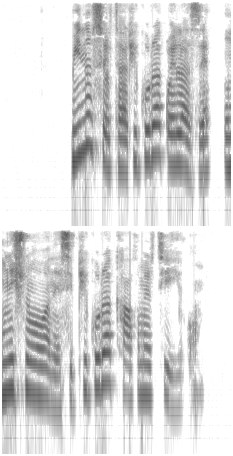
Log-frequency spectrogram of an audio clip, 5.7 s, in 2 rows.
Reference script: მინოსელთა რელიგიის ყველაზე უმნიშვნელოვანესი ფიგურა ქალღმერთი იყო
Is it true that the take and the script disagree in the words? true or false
true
